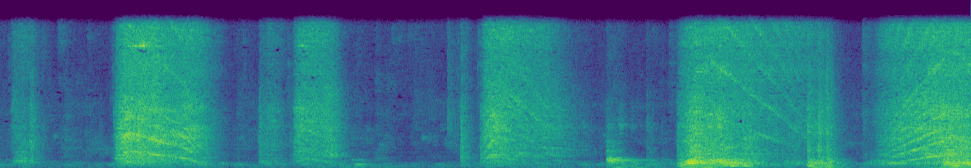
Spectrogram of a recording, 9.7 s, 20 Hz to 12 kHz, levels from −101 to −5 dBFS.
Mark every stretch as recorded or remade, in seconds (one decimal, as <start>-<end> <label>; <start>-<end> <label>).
0.0-9.7 recorded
